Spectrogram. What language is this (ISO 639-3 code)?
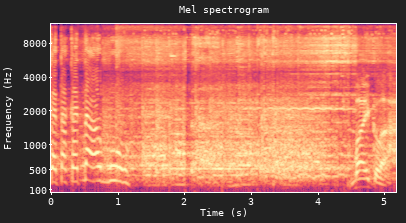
ind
